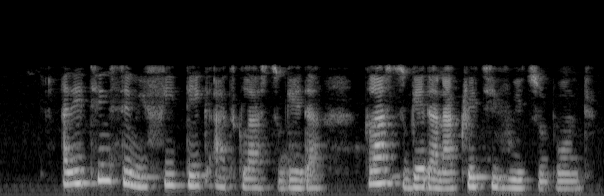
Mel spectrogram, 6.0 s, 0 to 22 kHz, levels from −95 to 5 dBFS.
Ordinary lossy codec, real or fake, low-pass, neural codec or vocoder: none; real; 5.4 kHz; none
